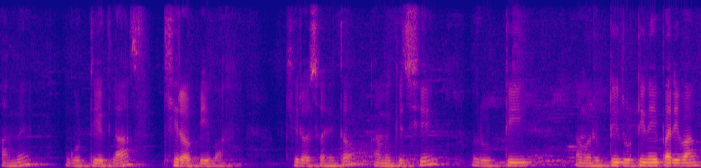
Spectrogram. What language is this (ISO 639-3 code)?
ori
